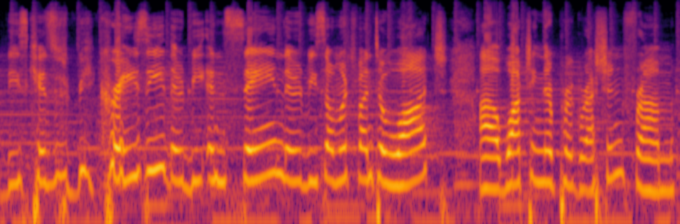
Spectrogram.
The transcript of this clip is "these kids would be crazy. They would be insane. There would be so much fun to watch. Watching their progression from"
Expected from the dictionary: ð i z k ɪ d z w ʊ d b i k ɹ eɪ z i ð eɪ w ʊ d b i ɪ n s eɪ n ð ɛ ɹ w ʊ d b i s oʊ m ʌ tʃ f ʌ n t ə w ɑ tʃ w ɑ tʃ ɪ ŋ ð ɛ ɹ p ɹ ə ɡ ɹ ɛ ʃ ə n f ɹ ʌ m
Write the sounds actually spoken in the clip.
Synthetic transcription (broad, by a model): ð i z k ɪ d z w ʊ d b i k ɹ eɪ z i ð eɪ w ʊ d b i ɪ n s eɪ n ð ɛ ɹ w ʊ d b i s oʊ m ʌ tʃ f ʌ n t ə w ɑ tʃ w ɑ tʃ ɪ ŋ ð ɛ ɹ p ɹ ə ɡ ɹ ɛ ʃ ə n f ɹ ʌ m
